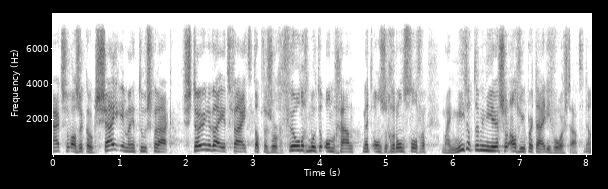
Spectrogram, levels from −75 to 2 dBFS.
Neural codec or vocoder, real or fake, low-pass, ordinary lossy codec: codec, 24 kHz, 6 kbps, HILCodec; fake; 7.2 kHz; none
